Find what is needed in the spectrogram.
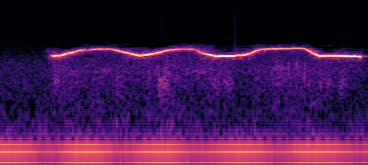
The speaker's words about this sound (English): Now, that is a genuine Tom Mix slide whistle ring. You could tell by the sound. Yeah, is that a bullet-shaped whistle on top of the ring? Well, more or less.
